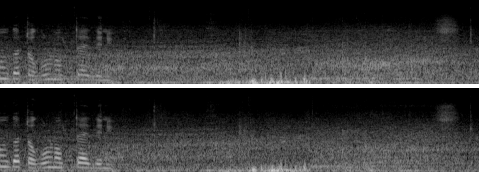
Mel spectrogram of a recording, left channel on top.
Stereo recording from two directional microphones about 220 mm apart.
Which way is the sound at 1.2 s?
40° left (ahead or behind).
